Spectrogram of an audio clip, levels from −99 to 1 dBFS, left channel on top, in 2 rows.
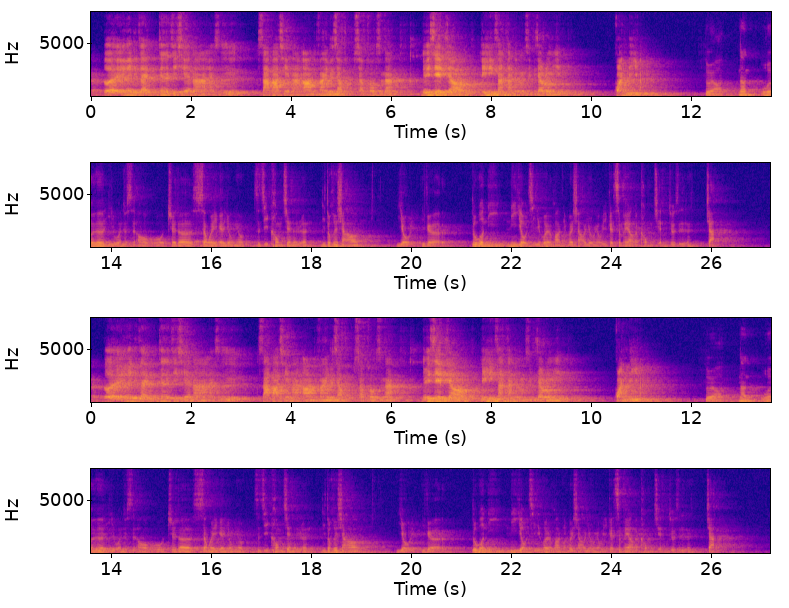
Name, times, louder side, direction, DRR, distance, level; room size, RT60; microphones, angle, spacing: voice 1, 0.3-2.9 3.3-6.1 6.6-9.4 10.5-11.0, left 1 dB, 80° left, 2 dB, 4.6 m, -25 dB
voice 2, 12.3-12.7 12.9-19.0 19.7-20.6 21.2-25.7 25.9-26.1, left 1 dB, 50° left, 5 dB, 1.3 m, -33 dB
21.5 x 20.0 x 8.2 m, 2.1 s
head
